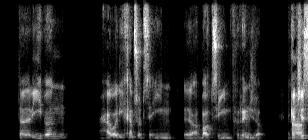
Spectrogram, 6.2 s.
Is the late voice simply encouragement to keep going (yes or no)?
yes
